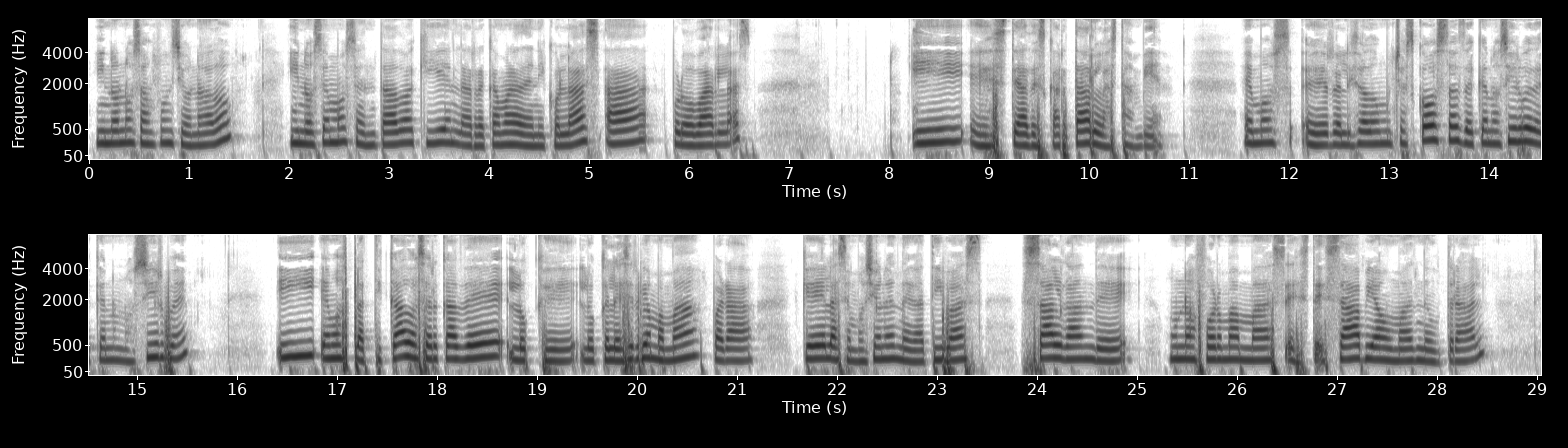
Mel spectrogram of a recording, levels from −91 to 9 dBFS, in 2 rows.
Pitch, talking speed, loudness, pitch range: 230 Hz, 130 wpm, -18 LUFS, 215-245 Hz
